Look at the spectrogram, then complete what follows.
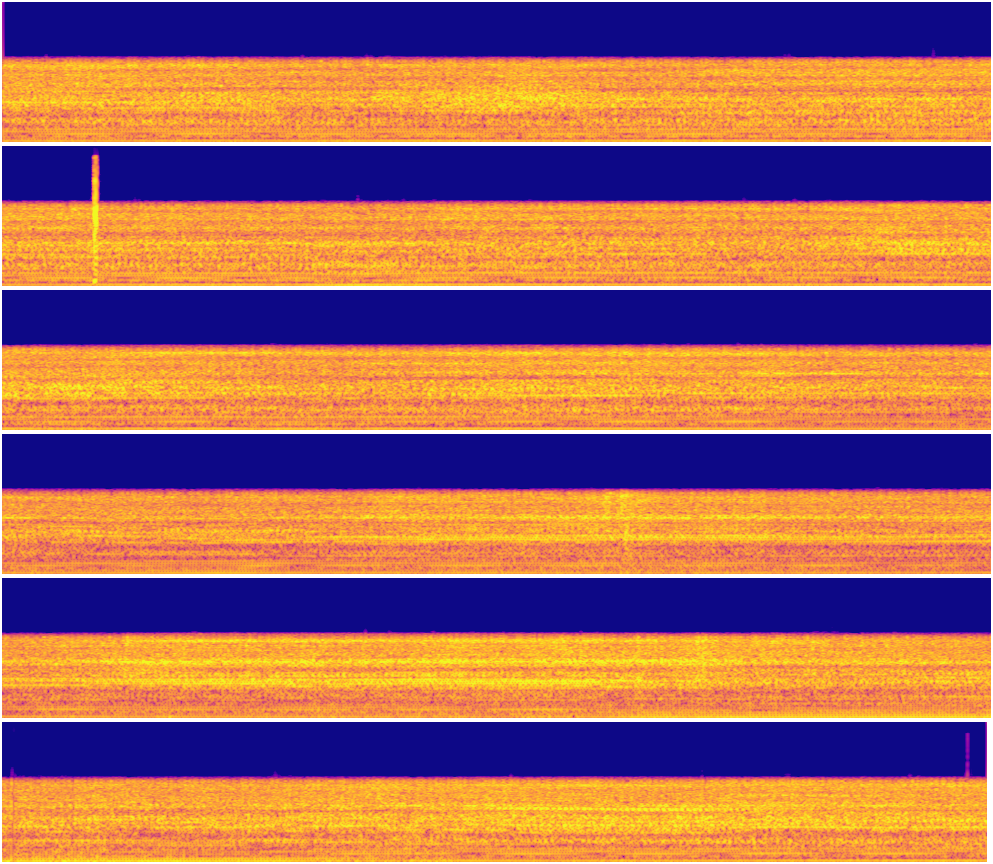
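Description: Engine of a railroad track repair crane running steadily as it works, with a throb that pulses about twice a second. Its pitch dips briefly twice, and it runs louder for a few seconds past the middle. A single sharp click about five seconds in.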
